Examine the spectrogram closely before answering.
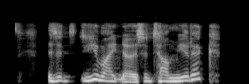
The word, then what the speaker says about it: Talmudic: Boy, that's a word I write, but I don't have to pronounce it very often. You might know, is it Talmudic? Talmudic, yeah.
